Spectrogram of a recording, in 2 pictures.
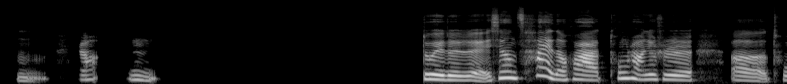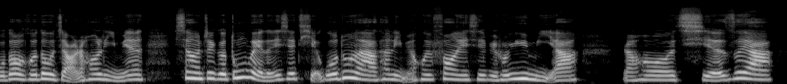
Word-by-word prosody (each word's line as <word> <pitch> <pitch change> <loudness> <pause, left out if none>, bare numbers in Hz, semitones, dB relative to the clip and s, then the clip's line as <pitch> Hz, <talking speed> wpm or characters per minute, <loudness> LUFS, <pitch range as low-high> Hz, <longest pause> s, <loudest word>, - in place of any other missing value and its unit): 嗯， 275 - -12 0.3
然 215 0 -5
后 - - -9 0.3
嗯。 215 +4 -6 2.7
对 235 -3 +6
对 205 -1 +4
对。 180 -5 0
像 295 +8 +4
菜 390 +2 +2
的 215 -3 0
话， 215 -3 +4
通 280 +5 -1
常 225 -5 +2
就 230 0 0
是， 210 -4 0 0.3
呃， 175 -8 -2
土 195 - -7
豆 240 -1 +2
和 225 0 -1
豆 250 -1 +3
角， 205 -3 -1
然 185 - -3
后 240 +2 -2
里 215 -7 -3
面 220 +7 -3 0.3
像 285 -2 +3
这 275 +1 0
个 245 -2 +3
东 310 +4 +2
北 275 -11 +2
的 170 - -4
一 210 - -3
些 255 +3 -2
铁 260 0 -8
锅 230 +3 +1
炖 305 +1 +4
啊， 215 -3 +4
它 235 +4 -5
里 220 -3 -3
面 - - -8
会 230 0 -4
放 240 0 -2
一 215 - -3
些 220 +1 -6
比 210 - -9
如 195 - -3
说 215 +2 -2
玉 260 +2 +5
米 210 -6 -2
呀， 195 +4 0 0.4
然 190 +1 -6
后 205 -1 -2
茄 195 -2 -3
子 265 +7 -2
呀。 230 -4 +3
225 Hz, 210 characters per minute, -19 LUFS, 200-255 Hz, 2.7 s, 对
